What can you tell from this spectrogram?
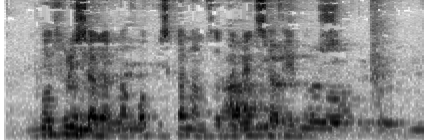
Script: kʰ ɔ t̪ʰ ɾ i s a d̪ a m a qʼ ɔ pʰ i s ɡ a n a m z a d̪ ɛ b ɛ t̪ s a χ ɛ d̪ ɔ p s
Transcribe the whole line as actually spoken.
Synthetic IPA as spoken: pʰ ɔ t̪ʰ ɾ i s a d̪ a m a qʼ ɔ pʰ i s ɡ a n a m z a d̪ ɛ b ɛ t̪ s a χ ɛ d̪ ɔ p s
